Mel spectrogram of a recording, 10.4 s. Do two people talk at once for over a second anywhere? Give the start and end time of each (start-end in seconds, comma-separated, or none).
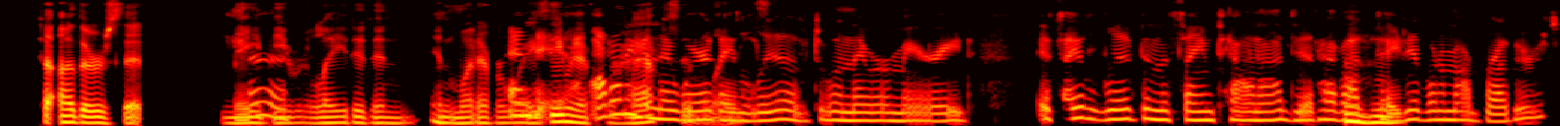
3.4-5.0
